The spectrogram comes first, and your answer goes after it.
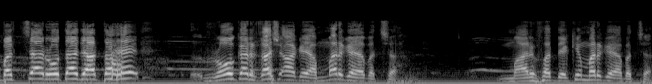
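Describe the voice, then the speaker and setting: A man with a Pakistani Urdu accent preaches a Muharram sermon, his voice pitched very high and worked up to tearful cries. The recording is dull and lo-fi. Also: expressive, fairly bright tone, soft background music. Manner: impassioned, weeping and crying out.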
